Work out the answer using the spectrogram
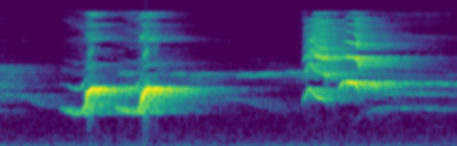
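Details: Caged black-throated laughingthrush, with a female, singing to goad rivals: two sharp upward-flicked whistles about half a second apart, a sustained tone, then a rich harsh phrase ending in level whistles.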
